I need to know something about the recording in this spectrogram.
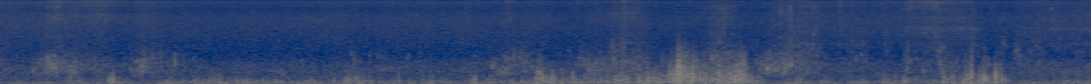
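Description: Wind buffeting the microphone: a steady low rumble that gusts louder from about five to seven and a half seconds in.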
